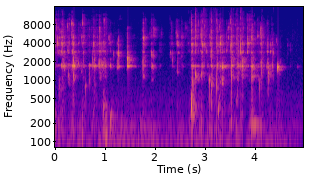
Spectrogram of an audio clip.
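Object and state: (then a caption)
Glass bottle partly filled with liquid. A medium glass liquor bottle with a yellow label and a metal screw cap, partly filled with liquid, is held in both hands, tilted, and tapped and rubbed with the fingertips. Quick, dense fingertip taps produce a bright glassy ring near 1.7 kHz that fades almost at once, mixed with soft rubbing and faint sloshing. The tapping pauses briefly in the middle, then resumes and trails off at the end.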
